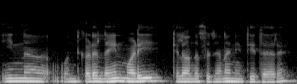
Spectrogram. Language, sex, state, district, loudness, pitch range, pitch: Kannada, male, Karnataka, Bangalore, -16 LUFS, 130-140 Hz, 135 Hz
